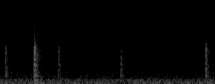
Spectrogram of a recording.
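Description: Chalk writing on a blackboard: faint taps and scratches, two clear strokes near the start and fainter ones after, over a steady low hum.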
